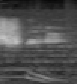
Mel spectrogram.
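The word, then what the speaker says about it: sidhe: and it's like S-I-D-H-E, and they're like, it's pronounced she. Like, you must be high or something. And so I looked it up, and sure enough, I've been pronouncing it wrong this whole time. See, Irish cat she or Irish fairy cat, right?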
